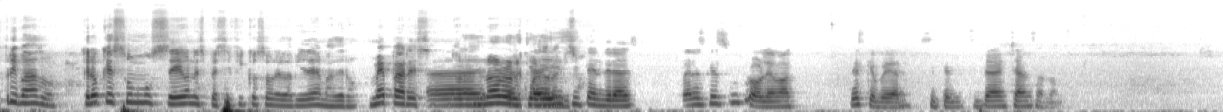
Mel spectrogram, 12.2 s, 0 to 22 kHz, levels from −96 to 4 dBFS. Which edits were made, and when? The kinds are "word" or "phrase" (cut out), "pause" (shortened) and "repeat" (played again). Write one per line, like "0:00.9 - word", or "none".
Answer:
none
